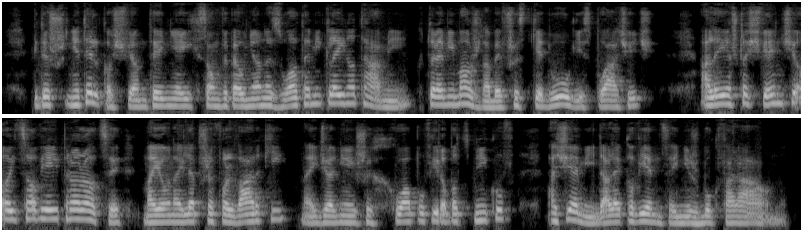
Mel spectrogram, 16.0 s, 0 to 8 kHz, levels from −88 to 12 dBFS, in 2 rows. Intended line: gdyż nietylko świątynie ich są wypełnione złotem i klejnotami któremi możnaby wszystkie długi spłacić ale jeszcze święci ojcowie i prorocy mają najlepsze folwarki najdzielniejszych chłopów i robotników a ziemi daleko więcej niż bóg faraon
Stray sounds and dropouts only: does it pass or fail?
pass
